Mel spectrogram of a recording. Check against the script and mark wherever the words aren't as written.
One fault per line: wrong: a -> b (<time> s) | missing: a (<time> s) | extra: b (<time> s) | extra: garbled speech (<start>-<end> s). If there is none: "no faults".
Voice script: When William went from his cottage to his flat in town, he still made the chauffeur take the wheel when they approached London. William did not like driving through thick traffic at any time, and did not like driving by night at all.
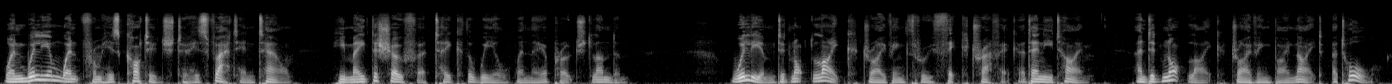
missing: still (3.5 s)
